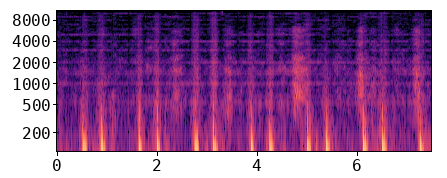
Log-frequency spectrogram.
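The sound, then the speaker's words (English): A deep, thumping heartbeat pulses steadily, each beat a paired lub-dub thud, loud with soft hum between beats and no voices. “all of a sudden they heard that heartbeat again and they realized that it was not over.”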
